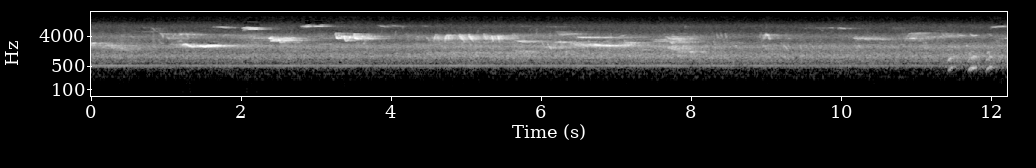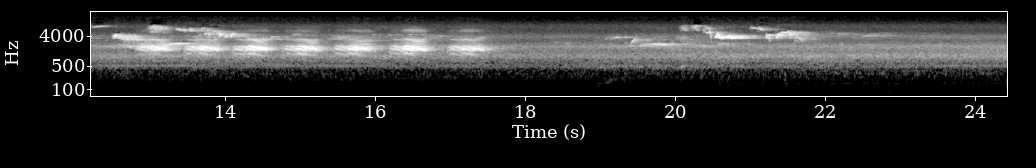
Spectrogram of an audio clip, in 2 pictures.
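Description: Songbirds singing: scattered chirps and short whistled phrases, with a louder run of evenly repeated notes, about two a second, in the middle.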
